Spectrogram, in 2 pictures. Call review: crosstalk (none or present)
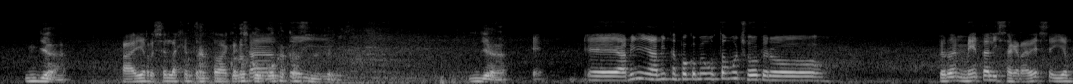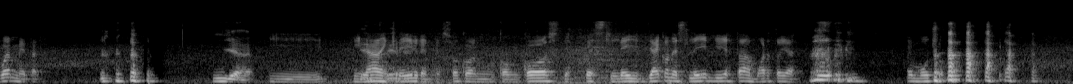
present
